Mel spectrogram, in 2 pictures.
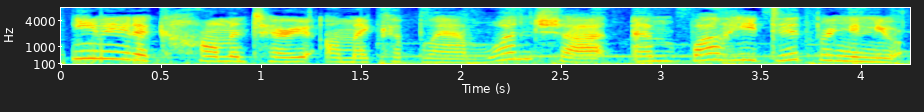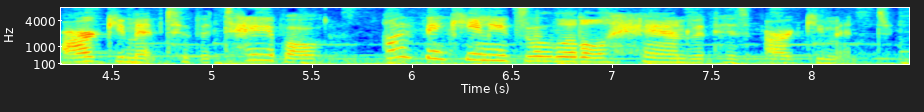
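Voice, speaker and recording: A woman with a fairly high, very bright voice who speaks in a smooth, teasing, sultry way. She narrates a commentary calmly over faint music. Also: fairly quick, hardly any pauses.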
